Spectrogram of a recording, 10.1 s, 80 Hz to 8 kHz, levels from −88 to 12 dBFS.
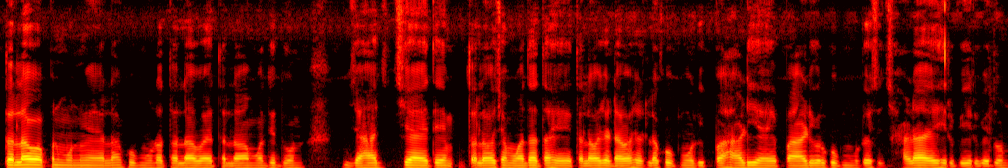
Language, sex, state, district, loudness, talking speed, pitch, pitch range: Marathi, male, Maharashtra, Nagpur, -23 LUFS, 200 wpm, 115 Hz, 110-115 Hz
